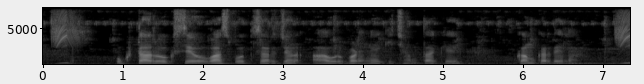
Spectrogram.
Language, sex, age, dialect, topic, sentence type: Bhojpuri, male, 18-24, Western, agriculture, statement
